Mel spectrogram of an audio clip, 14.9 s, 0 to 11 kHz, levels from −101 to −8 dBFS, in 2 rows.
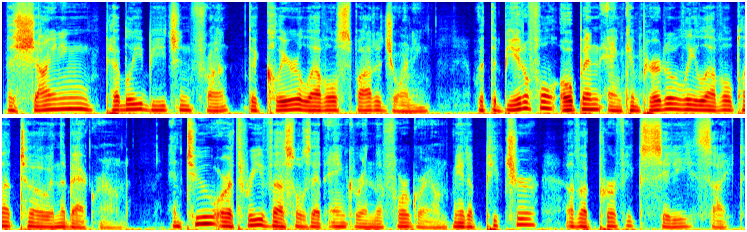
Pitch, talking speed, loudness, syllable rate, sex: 120 Hz, 160 wpm, -18 LUFS, 4.8 syllables/s, male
